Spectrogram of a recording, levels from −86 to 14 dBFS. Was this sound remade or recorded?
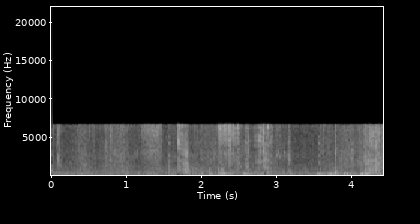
recorded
